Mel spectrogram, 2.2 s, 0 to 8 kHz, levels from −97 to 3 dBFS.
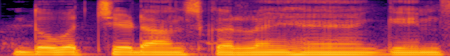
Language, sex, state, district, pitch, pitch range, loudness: Hindi, male, Uttar Pradesh, Budaun, 110 Hz, 110-115 Hz, -14 LUFS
